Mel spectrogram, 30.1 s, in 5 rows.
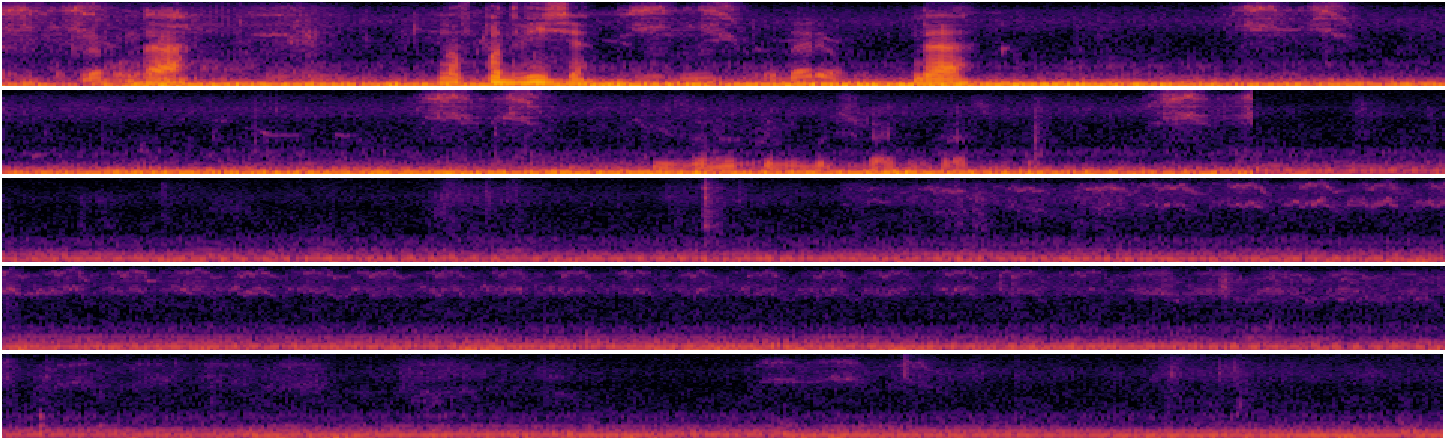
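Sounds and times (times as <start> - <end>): steady low hum: 0.0 - 30.0
bird chirping rapidly: 1.8 - 3.2, 5.1 - 5.7, 7.7 - 8.4, 10.8 - 11.2, 15.5 - 25.4, 27.2 - 28.1.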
